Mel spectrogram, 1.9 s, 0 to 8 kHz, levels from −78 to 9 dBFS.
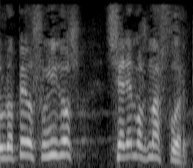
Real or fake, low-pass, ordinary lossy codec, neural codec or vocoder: fake; 7.2 kHz; MP3, 32 kbps; codec, 16 kHz, 2 kbps, FunCodec, trained on Chinese and English, 25 frames a second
